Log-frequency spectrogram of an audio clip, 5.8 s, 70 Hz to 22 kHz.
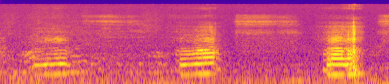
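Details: Young child who fell asleep sitting in a baby walker, snoring loudly: rattly snores, three in about six seconds, roughly 28 breaths a minute.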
